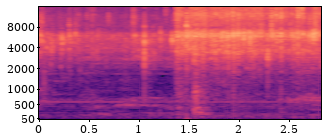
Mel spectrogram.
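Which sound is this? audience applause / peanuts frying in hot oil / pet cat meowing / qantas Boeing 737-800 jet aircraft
peanuts frying in hot oil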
